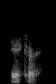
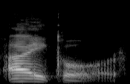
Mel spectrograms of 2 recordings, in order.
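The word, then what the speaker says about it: ichor: guess it would be it wouldn't be ick or presumably it's not the acor icker it's just it it's pronounced i-core whatever i understood that reference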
